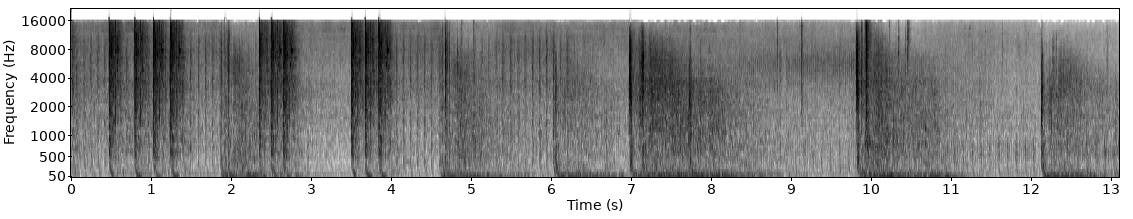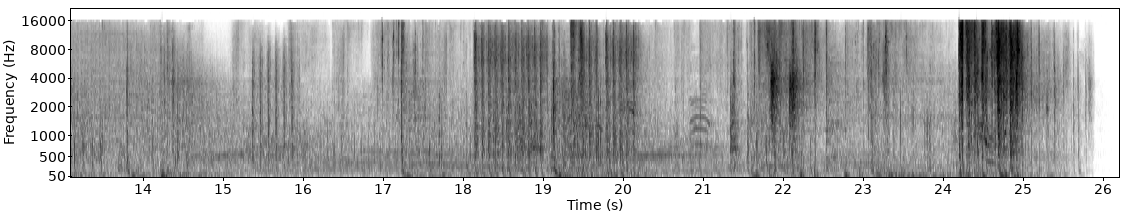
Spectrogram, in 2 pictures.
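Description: Rifle shots crack loudly in quick bursts, each one echoing.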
